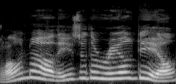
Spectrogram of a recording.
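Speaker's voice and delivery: put-on very high old woman voice. Explaining placebo pills, voicing the grandma's reply about her pills, in a grandma voice. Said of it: "without the grandma voice".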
